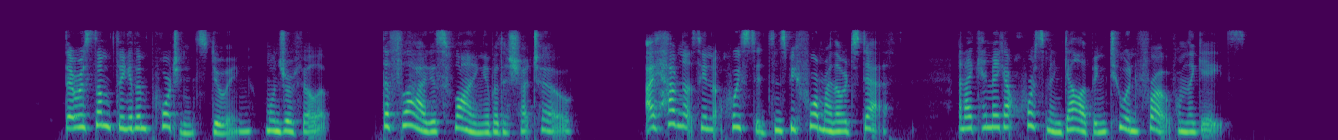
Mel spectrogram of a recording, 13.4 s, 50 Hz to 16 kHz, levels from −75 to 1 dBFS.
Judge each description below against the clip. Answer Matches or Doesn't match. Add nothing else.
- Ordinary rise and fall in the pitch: Doesn't match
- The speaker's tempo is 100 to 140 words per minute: Doesn't match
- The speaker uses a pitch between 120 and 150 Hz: Doesn't match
